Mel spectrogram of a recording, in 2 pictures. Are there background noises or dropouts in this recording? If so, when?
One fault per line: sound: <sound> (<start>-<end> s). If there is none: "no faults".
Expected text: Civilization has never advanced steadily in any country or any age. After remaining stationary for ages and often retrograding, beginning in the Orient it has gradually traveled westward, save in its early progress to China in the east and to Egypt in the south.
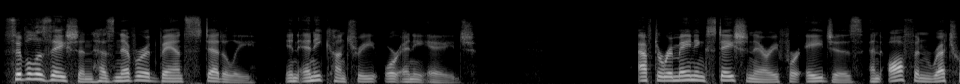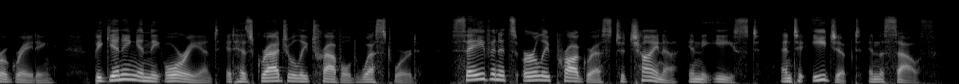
no faults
